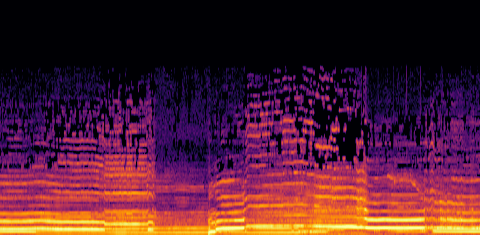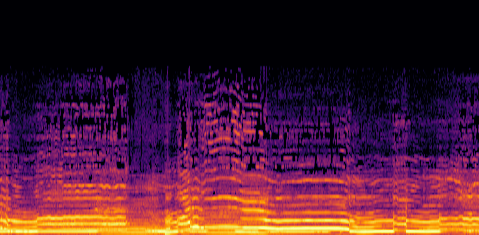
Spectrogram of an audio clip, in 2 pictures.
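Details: Drawn-out howling from captive-born gray wolf Nikai at the Wolf Conservation Center, South Salem, NY: many long tones, overlapping voices at times, sliding and stepping between pitches with short breaks over nearly twenty seconds.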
